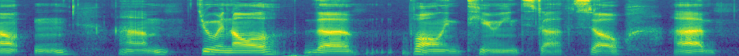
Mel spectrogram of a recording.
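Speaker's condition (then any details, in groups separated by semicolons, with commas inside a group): Cerebral palsy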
